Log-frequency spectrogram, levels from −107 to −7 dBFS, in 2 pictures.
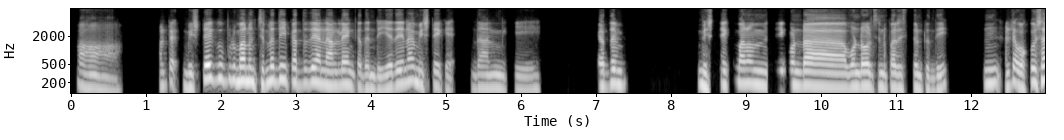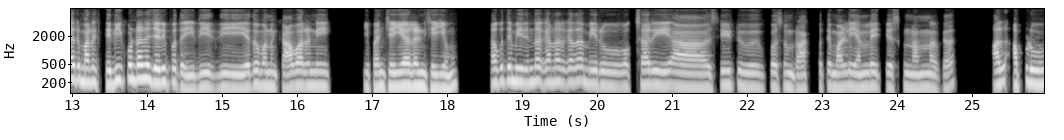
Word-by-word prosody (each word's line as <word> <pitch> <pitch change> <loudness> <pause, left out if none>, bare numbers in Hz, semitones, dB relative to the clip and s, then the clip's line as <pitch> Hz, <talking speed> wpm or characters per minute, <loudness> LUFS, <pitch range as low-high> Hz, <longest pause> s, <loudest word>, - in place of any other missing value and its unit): ఆహాహా! 145 -5 -5 0.7
అంటే, 175 +4 -6 0.2
మిస్టేక్ 225 - +4
ఇప్పుడు 225 0 -4
మనం 215 -1 +6
చిన్నది, 215 +4 0
పెద్దది 195 +1 -1
అని 185 -2 -1
అనలేం 175 +1 0
కదండీ! 145 -3 -4
ఏదైనా 190 +6 0
మిస్టేకే. 160 -6 -6 0.4
దానికి 145 -2 -6 1.0
పెద్ద 170 0 -2 1.2
మిస్టేక్ 175 +4 -3
మనం 195 0 +1 0.3
చేయకుండా 180 - 0 0.6
ఉండవలసిన 165 -1 0
పరిస్థితుంటుంది. 145 -3 -4 0.6
హ్మ్. 195 +1 -1
అంటే, 170 +5 -2
ఒక్కోసారి 220 +7 +3
మనకు 205 -2 +3
తెలియకుండానే 235 +5 +5
జరిగిపోతాయి. 195 -7 +3
ఇది, 155 +3 -1
ఇది 155 +2 -2 0.3
ఏదో 175 +3 0
మనం 170 -1 0
కావాలని, 170 +2 +2 0.6
ఈ - - -3
పని 165 +1 +1
చెయ్యాలని 170 0 +5
చెయ్యము. 150 +1 +2 0.5
కాపోతే, 215 +3 +1
మీరు 205 -1 +3
ఇందాక 210 -1 0
అన్నారు 205 -1 -1
కదా! 215 +2 0
మీరు 175 -1 0 0.3
ఒకసారి 180 +1 -1 0.3
ఆహ్, 155 -1 +1
సీటు 180 0 -3 0.4
కోసం 165 0 -3
రాకపోతే, 150 +3 -5
మళ్ళీ 165 +2 -1
ఎనలైజ్ 160 -1 -2
చేసుకున్నా 155 0 -4
అన్నారు 155 -3 -3
కదా! 155 +4 -5 0.6
ఆళ్ళు 195 +4 +3
అప్పుడు 195 +3 +1
170 Hz, 120 wpm, -23 LUFS, 155-195 Hz, 1.2 s, మనం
